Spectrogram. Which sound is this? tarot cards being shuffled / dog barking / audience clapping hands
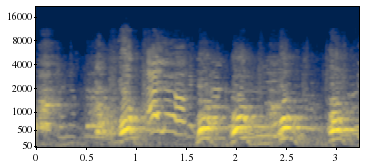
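dog barking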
